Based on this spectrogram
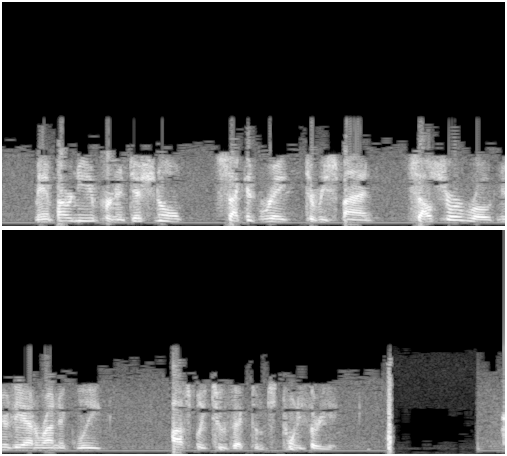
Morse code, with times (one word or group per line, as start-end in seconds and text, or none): none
